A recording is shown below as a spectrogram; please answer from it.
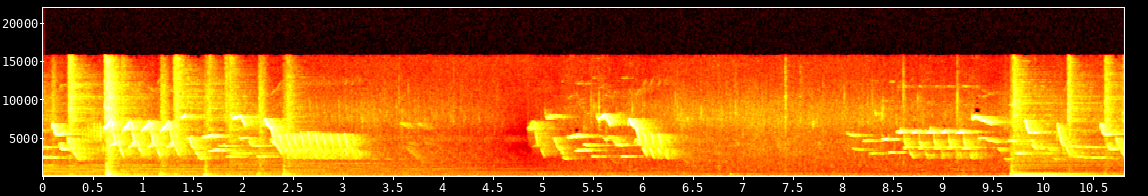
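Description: Live band music thinned to birdsong: quick, repeated high chirping calls that come and go. A deep sustained note breaks off under a sharp drum hit about half a second in, and two more hits follow. A loud deep bass note comes back in just before the end.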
